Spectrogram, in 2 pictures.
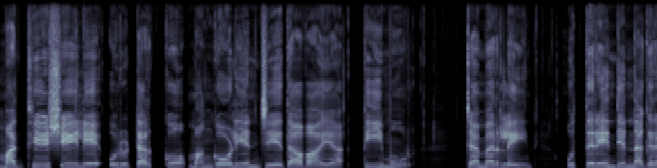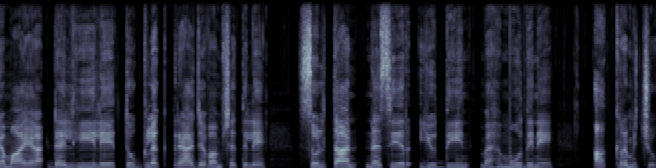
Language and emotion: Malayalam, neutral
